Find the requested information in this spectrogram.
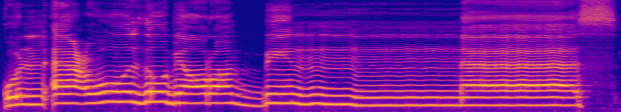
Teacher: I'm holding the noon because it has a shadda.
